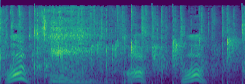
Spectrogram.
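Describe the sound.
A crowd applauds with a steady wash of clapping and a few sharper claps, while voices call out over it in rising-and-falling exclamations.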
